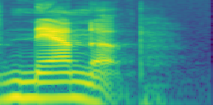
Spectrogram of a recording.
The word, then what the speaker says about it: Nannup: At the end of 2003, Simon, Chantel, Leela, and Tony moved into a farmhouse in the remote town of Nanup. And I know I've said that right because I've heard that town name a lot. And it's spelled N-A-N-N-U-P. It's not that hard to say.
